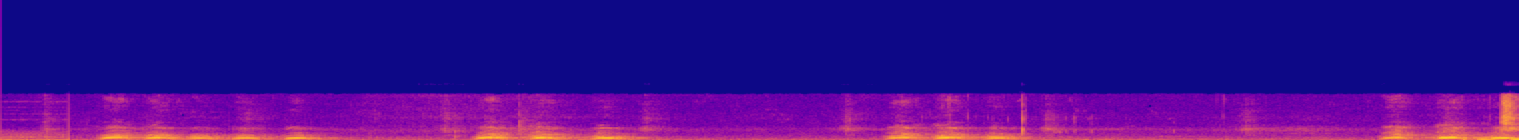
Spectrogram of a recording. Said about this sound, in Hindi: अचानक कुत्ते भौंकना शुरू कर देते हैं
